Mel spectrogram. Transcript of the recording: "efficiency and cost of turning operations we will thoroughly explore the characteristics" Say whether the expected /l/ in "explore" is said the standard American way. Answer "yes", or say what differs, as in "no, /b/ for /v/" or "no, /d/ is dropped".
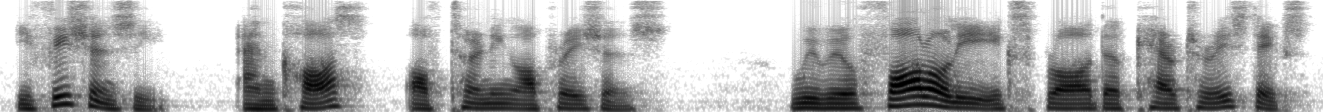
yes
